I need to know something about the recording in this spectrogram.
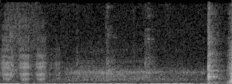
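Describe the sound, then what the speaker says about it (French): Sheep in the Minecraft video game bleat in short, bright calls, a couple of quick ones at the start and another at the end, over a soft steady background. "Tiens, regardez le nombre de moutons"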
